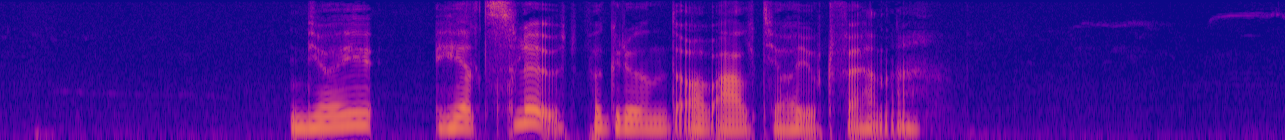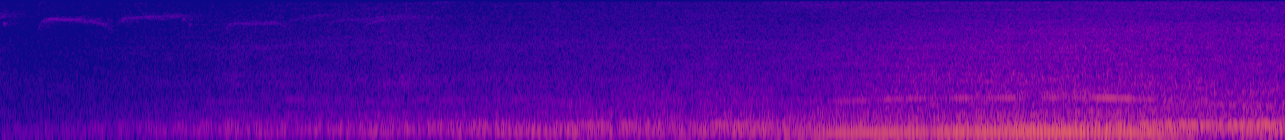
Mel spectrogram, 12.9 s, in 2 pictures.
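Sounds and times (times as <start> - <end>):
speech: 1.4 - 4.7
bus arriving: 6.6 - 12.8.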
